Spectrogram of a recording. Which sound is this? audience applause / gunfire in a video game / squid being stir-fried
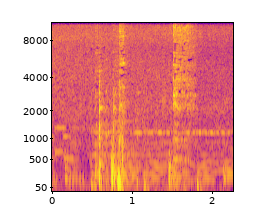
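squid being stir-fried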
